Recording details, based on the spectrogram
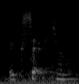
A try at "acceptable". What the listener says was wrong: Yes.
